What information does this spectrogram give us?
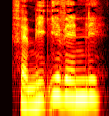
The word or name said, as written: familievenlig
